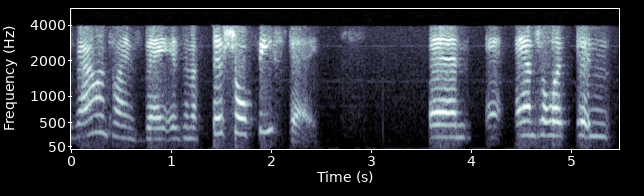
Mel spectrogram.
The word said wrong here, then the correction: Anglican: I know I'm saying that wrong. Anglican Communion, sorry, as well as the Lutheran Church.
